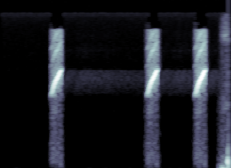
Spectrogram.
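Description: Three short whistles about a second apart, each a quick upward glide in pitch, with silence between them. The last one comes right at the end, just before the song's music kicks in.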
